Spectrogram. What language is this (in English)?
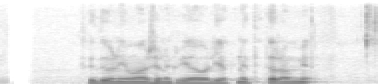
Sinhala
